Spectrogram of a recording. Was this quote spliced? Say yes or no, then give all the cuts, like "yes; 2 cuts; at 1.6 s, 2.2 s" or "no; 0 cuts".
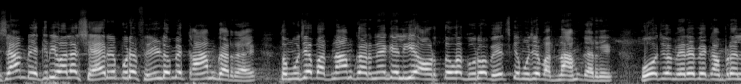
no; 0 cuts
